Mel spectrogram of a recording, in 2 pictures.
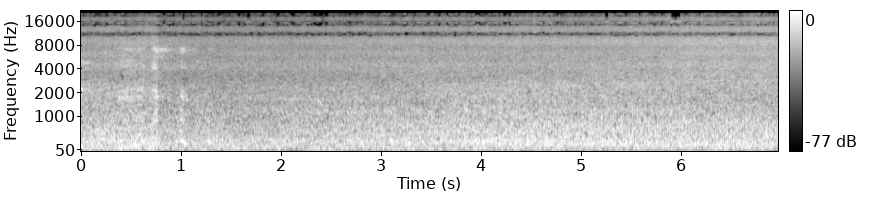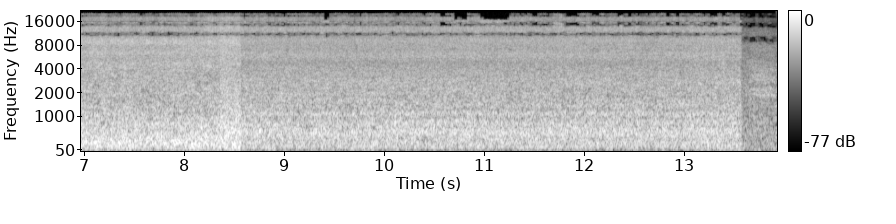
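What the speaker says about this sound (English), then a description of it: "This is the river I was hearing just right out of camp." A river flowing just outside a forest camp in the North Cascades gives a steady, even rush of water that holds at one level throughout, with no voices over it.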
